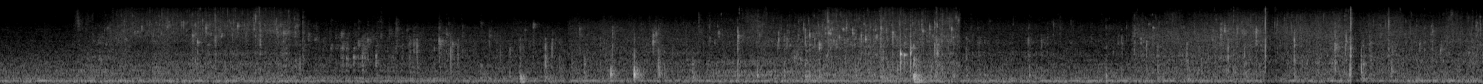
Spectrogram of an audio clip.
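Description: Food frying in hot oil, the sizzle swelling and easing several times, with a few sharp clanks of metal utensils and a steady low hum underneath.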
